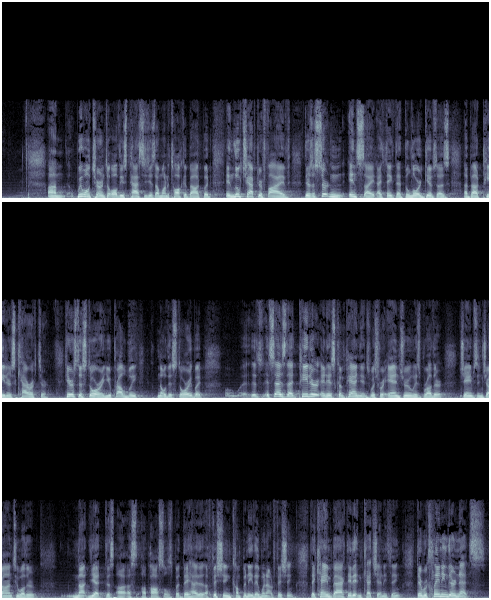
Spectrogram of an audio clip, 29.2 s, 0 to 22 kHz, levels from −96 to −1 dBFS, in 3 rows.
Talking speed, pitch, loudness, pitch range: 175 wpm, 150 Hz, -24 LUFS, 140-175 Hz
